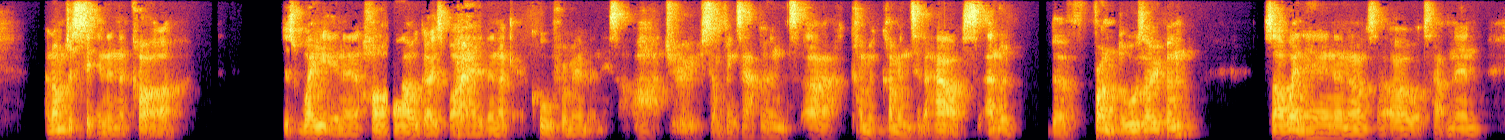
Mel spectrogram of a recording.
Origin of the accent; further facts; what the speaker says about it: Dorking, South East England, United Kingdom; now in Horsham, United Kingdom; So I'm from Horsham now. I moved out, but from like Surrey way, so Dorking.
